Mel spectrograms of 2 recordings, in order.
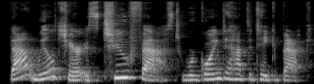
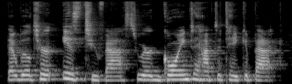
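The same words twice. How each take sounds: First: Measured verdict with "too" as the peak; stress on too. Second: "is" punched to agree with what was said; agreeing repeat, "is" standing out; stress on is. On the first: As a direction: declare it firmly, weight on "too". Father's line, echoed by mother. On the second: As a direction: echo it with the weight on "is". Mother echoes with agreeing emphasis. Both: A narrator's reading.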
